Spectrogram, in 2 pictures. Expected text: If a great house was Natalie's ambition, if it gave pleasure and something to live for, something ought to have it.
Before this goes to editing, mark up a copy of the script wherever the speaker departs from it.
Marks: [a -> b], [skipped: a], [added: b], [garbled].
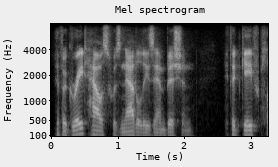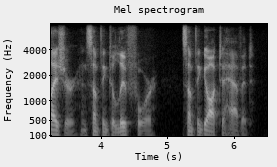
If a great house was Natalie's ambition, if it gave pleasure and something to live for, something ought to have it.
